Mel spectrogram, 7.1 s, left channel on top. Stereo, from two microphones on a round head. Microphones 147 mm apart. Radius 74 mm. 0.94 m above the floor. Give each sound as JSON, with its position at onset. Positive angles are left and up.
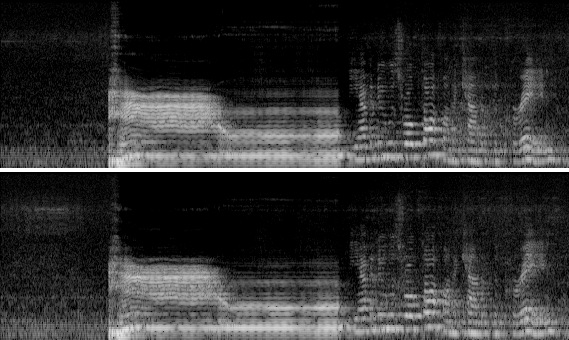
{"t": 1.4, "sound": "singing", "side_deg": 30, "distance_m": 0.9}
{"t": 4.3, "sound": "a woman speaking", "side_deg": 40, "distance_m": 3.5}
